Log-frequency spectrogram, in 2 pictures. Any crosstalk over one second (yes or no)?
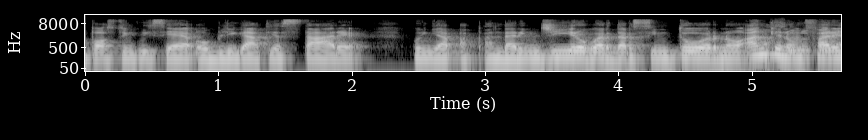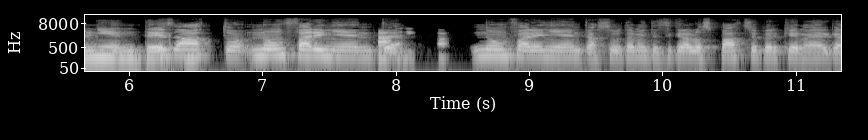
yes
